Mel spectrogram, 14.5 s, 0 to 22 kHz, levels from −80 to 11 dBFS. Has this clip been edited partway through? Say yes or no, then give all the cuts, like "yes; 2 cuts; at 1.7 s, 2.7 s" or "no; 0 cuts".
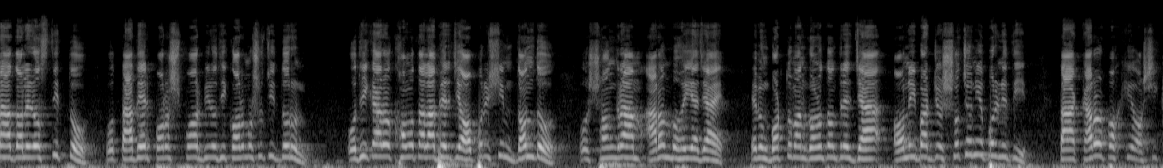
no; 0 cuts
